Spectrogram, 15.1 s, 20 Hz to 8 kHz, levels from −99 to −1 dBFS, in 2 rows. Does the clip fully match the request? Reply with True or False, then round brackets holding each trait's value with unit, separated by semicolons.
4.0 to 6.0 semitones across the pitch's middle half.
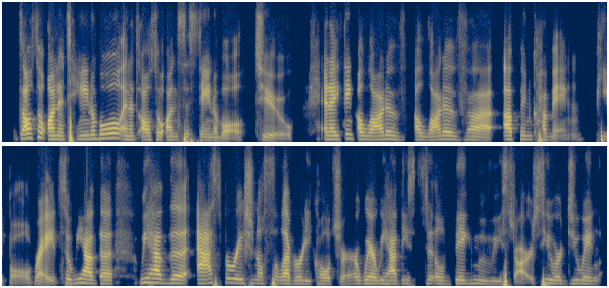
False (2.5 semitones)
